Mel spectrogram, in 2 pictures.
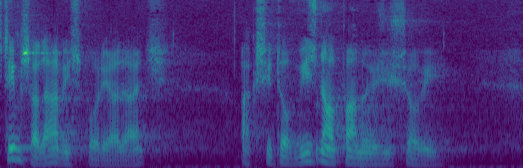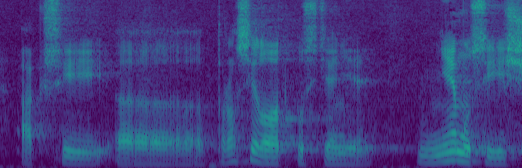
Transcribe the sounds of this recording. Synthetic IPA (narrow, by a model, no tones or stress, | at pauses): st̪iːmsad̪aːʋispɔɾɪa̰d̪a̰c | aksit̪ɔʋiznalpaːnujɛʒiʃɔʋḭ | a̰ksi | pɾɔsilɔɔt̪puscɛɲɪɛ̰ɲɛmusiːʃ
